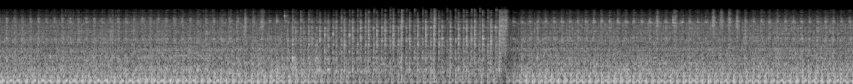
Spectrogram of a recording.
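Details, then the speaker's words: T80 air compressor with the load taken off: a steady, even pumping beat with no rattle. The rattle and squeak only come under load, and it still makes air and pops off, so the compressor itself is worn and near failure. "but the high pit squeak is diing it's still producing air and here is popping off so still doing it job but it's not long for the world the way it is"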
